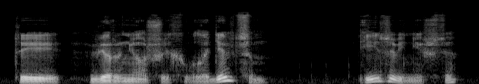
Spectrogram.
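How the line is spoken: Calm. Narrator (Russian): спокойно сказал Дамблдор

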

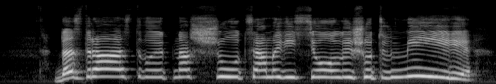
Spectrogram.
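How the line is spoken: Crowd shouting. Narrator (Russian): закричали из толпы

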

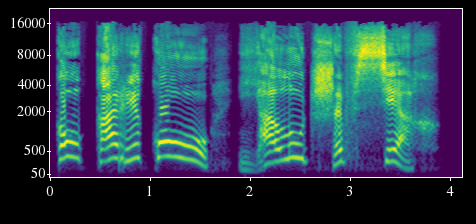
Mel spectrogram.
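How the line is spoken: Loud squawking bird shout. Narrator (Russian): Крикнул гусь, гаркнул во все пеликанье горло

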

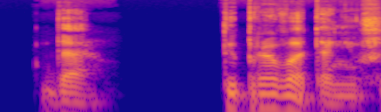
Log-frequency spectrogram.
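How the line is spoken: Barely audible. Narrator (Russian): сказал он еле слышно

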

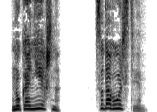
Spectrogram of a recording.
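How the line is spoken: Quick exclamation. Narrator (Russian): тут же воскликнула Поллианна

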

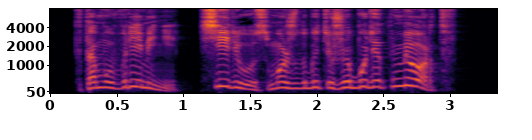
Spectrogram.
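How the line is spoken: Angry exclamation. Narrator (Russian): воскликнул Гарри, в сердцах

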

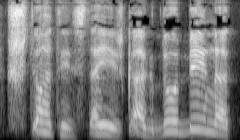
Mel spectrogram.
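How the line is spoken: Shout. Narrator (Russian): крикнул инспектор

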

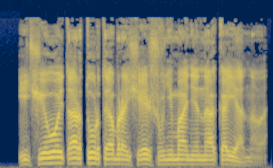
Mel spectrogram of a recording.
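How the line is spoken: Grumbling. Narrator (Russian): пробурчал Хагрид

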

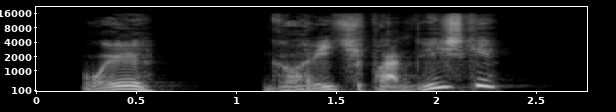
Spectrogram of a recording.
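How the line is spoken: Indignant exclamation. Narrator (Russian): возмущенно воскликнул Фадж

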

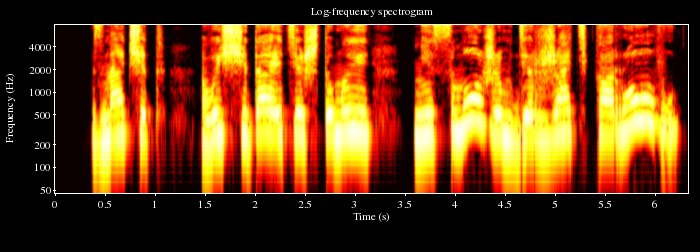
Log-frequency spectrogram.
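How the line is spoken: Old woman's trembling voice. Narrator (Russian): спросила бабушка дрогнувшим голосом

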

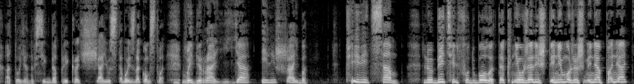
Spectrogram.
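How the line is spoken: Old man pleading. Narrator (Russian): взмолился старик

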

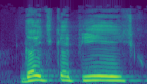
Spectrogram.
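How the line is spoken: Nasal drawling whine. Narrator (Russian): гнусавил протяжный дурачок

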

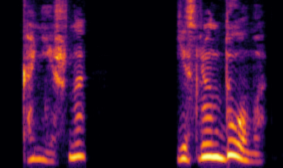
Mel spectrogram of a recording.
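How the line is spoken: Whisper. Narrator (Russian): шепнула Джейн Майклу

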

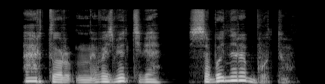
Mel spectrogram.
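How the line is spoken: Soft answer. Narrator (Russian): мягко ответила она

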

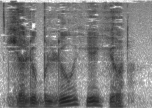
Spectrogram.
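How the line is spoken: Barely audible repetition. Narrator (Russian): чуть слышно повторил Рон

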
